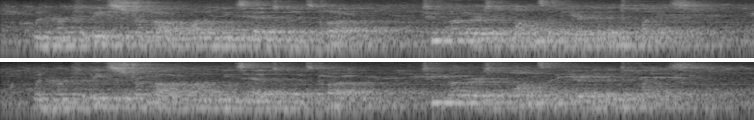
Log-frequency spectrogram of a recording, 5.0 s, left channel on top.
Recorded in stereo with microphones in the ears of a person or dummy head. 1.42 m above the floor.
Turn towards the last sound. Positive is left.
turn(degrees=10)  # may be behind; listen again after turning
